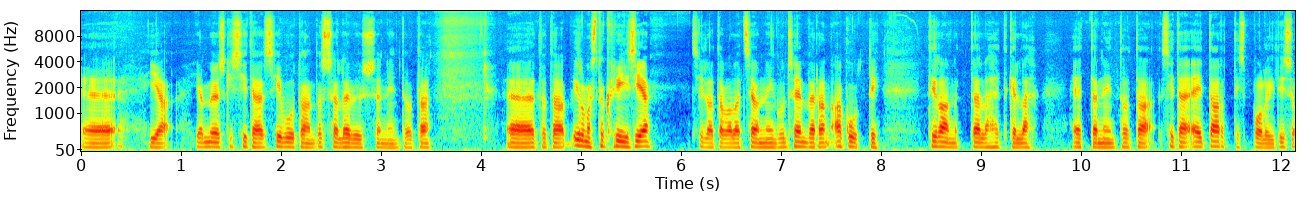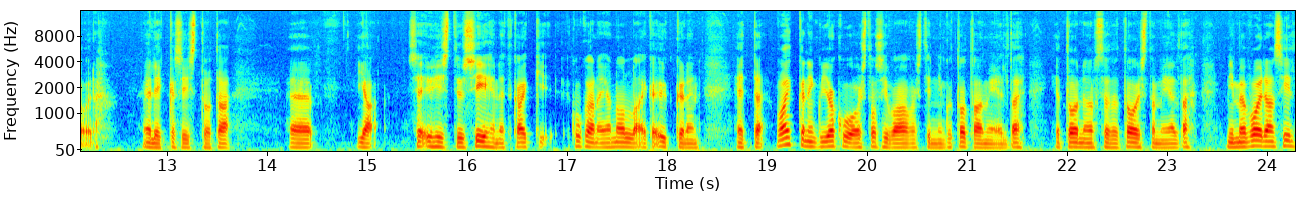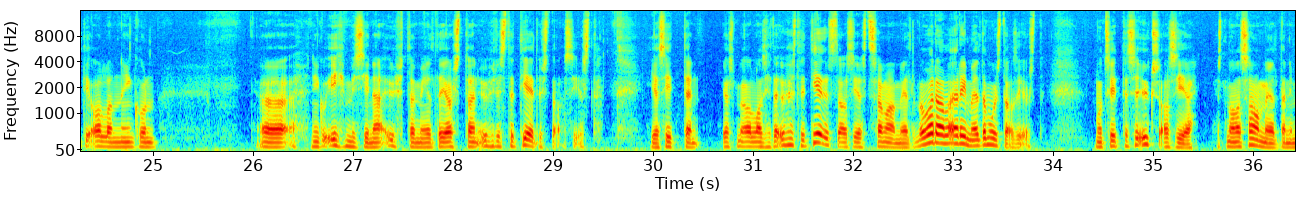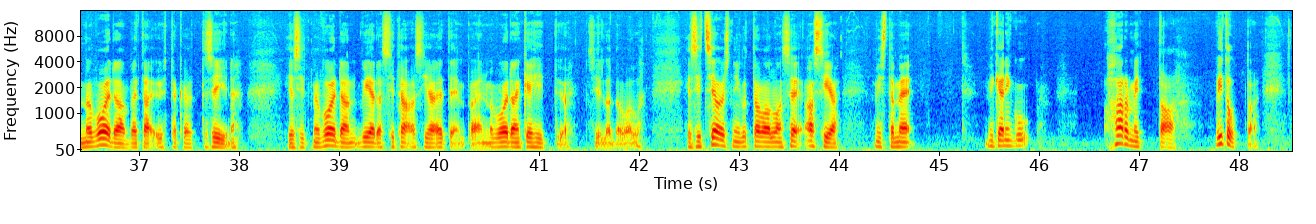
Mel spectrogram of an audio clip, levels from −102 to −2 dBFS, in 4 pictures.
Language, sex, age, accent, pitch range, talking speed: Finnish, male, 30-49, native, 110-130 Hz, 175 wpm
